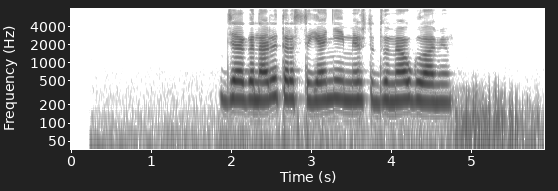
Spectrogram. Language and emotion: Russian, neutral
